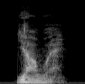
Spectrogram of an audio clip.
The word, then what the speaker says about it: Yahweh: Yahweh is how we usually pronounce it in English,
